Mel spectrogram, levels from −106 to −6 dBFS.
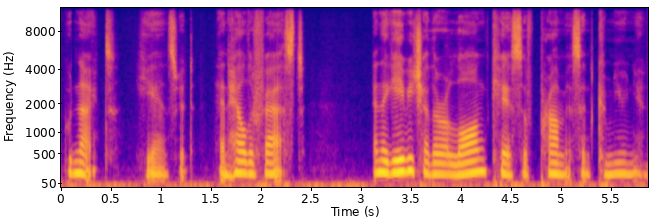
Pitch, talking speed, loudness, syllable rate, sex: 170 Hz, 205 wpm, -20 LUFS, 5.6 syllables/s, female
